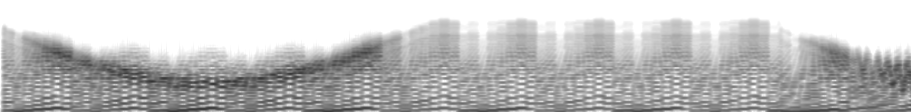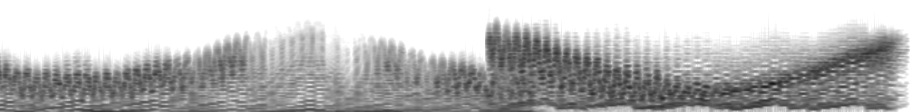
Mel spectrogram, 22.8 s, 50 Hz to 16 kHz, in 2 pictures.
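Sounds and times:
atmospheric synth arpeggio: 0.9s - 22.7s.

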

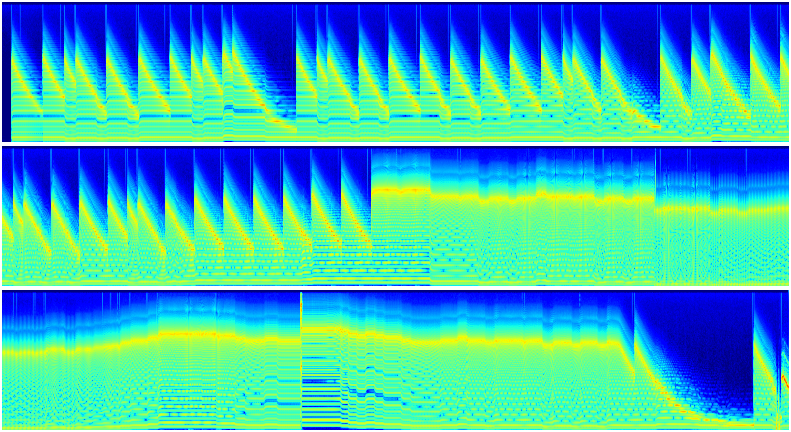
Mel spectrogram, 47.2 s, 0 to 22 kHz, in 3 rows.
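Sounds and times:
fat Moog Micromoog analog synthesizer sound: 0.2s - 47.2s.

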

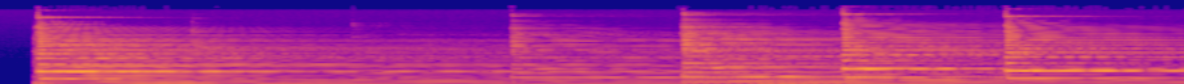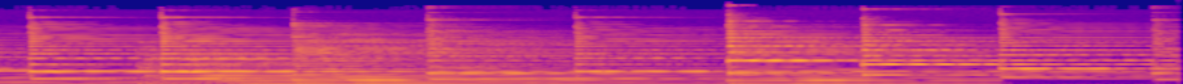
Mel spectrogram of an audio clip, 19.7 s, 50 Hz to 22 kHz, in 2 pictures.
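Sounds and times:
ambience on a digital synthesizer: 0.4s - 19.7s.

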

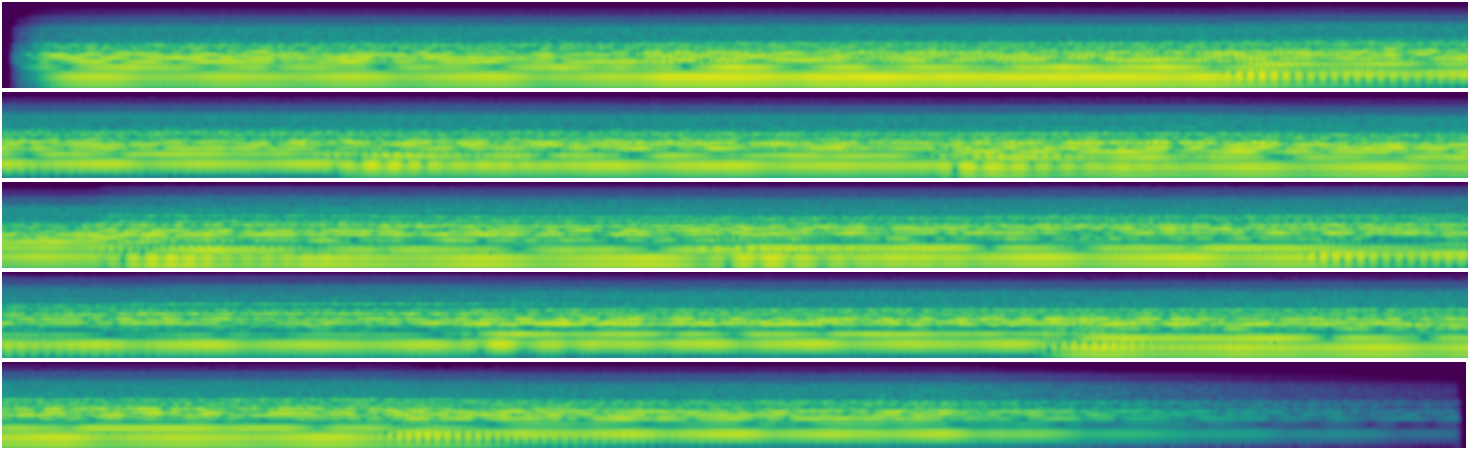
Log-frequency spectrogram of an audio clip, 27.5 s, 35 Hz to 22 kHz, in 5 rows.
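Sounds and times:
haunting synth pad: 0.1s - 26.2s.

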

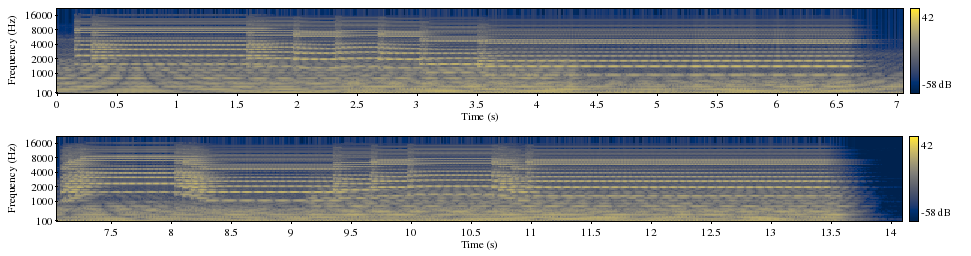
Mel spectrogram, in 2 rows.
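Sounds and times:
E-mu Proteus-3 bagpipe factory patch: 0.2s - 13.8s.

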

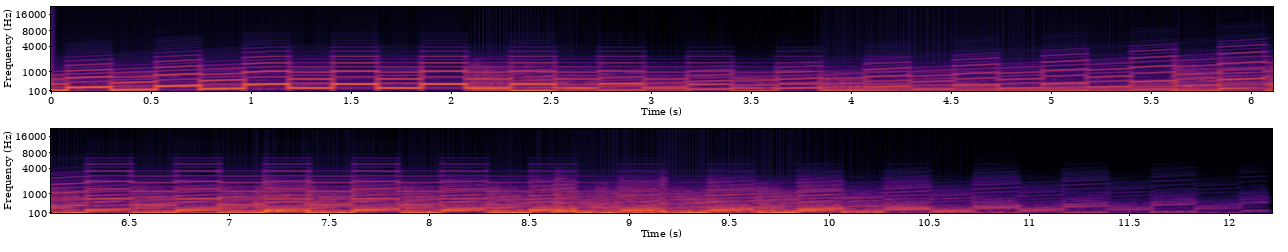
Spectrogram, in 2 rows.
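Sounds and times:
Roland U-220 factory timbre synthesizer sound: 0.1s - 12.1s.

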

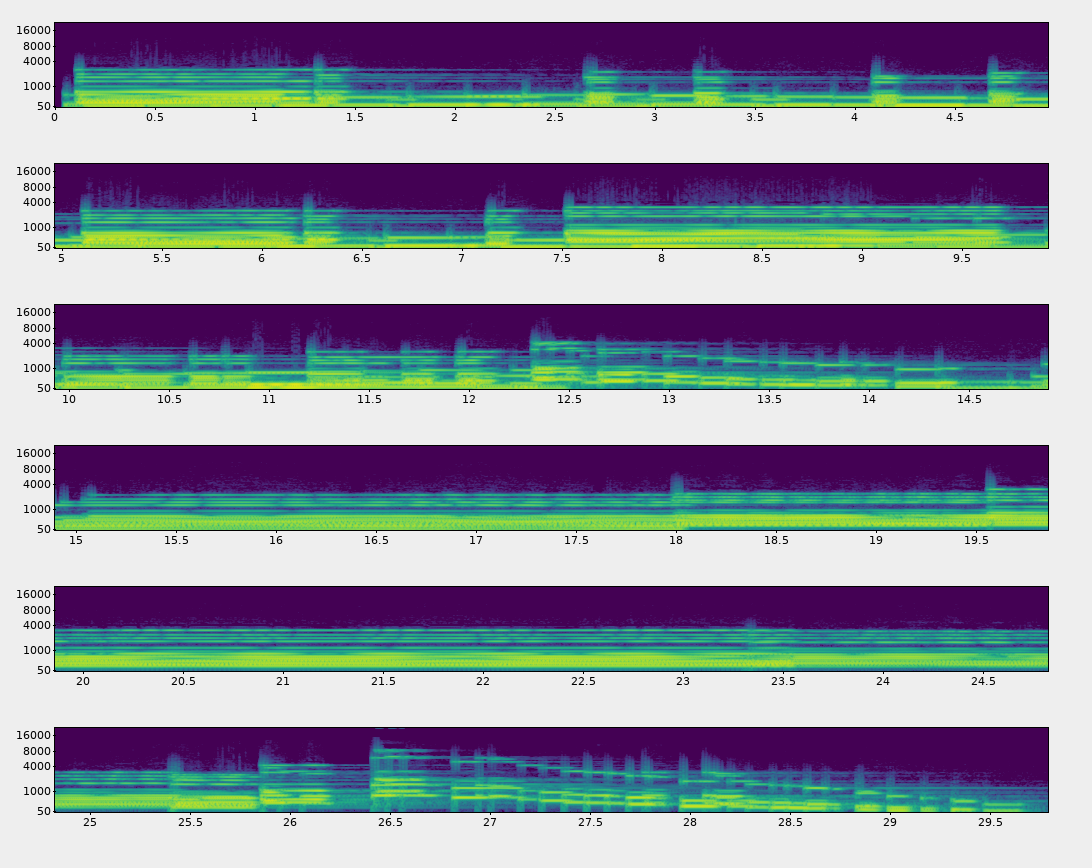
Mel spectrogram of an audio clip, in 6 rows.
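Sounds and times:
Korg MSC-9S organ with Jazz4 and RS settings: 0.1s - 29.6s.

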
